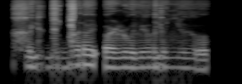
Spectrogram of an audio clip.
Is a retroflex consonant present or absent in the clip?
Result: present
